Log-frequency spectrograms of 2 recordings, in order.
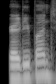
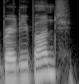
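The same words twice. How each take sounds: First: The last word ends with a G sound. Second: The last word ends without a G sound. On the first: "I like to say it with a G" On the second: "instead of"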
